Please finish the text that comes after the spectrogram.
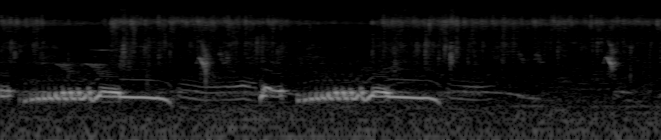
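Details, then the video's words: Lure song of a spotted dove, meant to provoke answering doves: two rolling, quavering coos, each sliding into a long falling note, followed by a quieter soft tail and faint background hiss. "Burung puter mana yang ga ikut nyaut kalo dengar GACORAN puter ini"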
